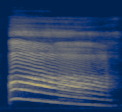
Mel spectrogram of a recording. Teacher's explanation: Now there's a vibration because the air has gotten to the vocal cord.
